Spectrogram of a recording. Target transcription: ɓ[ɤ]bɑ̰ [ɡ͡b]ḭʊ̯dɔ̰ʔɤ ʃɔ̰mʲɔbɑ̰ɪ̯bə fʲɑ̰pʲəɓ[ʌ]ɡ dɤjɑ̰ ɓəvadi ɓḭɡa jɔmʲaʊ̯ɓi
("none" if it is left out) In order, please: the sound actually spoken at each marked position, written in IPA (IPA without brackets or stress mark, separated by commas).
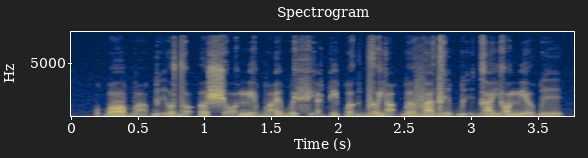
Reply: ɔ, ɓ, ʌ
